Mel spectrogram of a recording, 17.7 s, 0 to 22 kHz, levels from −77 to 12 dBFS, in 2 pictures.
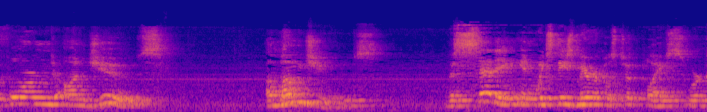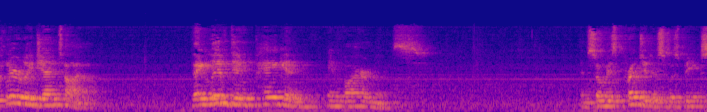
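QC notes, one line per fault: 3.05–7.05 s, adaptive stream at a lower bitrate: the quality drops abruptly and without a gap, then recovers just as suddenly after four seconds, as though the stream switched down while the connection slowed. The treble drops away and codec artefacts rise, which fits a move from roughly 96 kbit/s AAC to a 16 kbit/s HE-AAC version. On a spectrogram, the energy above 15 kHz vanishes along a sharp horizontal edge with vertical boundaries at both ends, and the waveform shows no dropout.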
